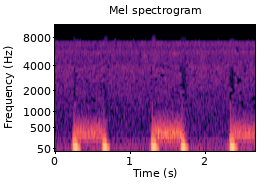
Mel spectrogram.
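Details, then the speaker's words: Pediatric tricuspid regurgitation murmur at the left lower sternal border, louder on inspiration and softer on expiration; slow regular heartbeat with a steady blowing murmur filling systole. "the murmur of tricuspid regurgitation is heard at the left sternal border in the subid region the murmur is loudest during inspiration and is softer during expiration listen now to the murmur of TripIt regurgitation"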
